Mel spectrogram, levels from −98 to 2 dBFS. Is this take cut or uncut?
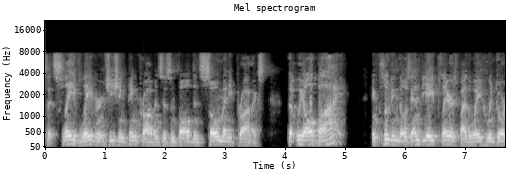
uncut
